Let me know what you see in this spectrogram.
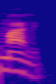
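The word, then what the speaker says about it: Meili: Now Trisha Millie, is that how you pronounce her name? Yeah, Trisha Miley.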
